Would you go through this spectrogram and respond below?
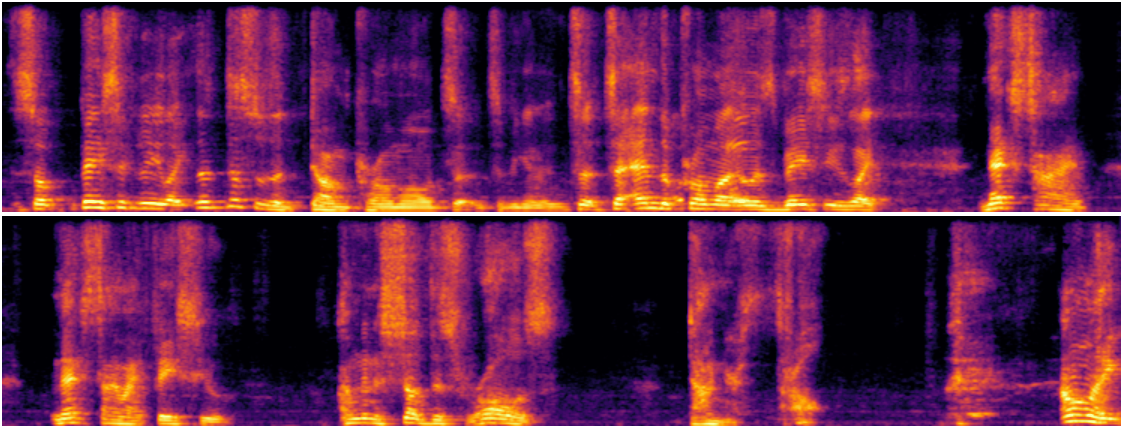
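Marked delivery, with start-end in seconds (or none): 6.5-12.9 mock phone-sex line voice, put-on. Retelling how a dumb promo ended with a threat: like a 1-900 sex line. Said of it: "You said it like a 1-900 sex line".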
